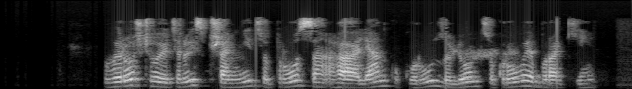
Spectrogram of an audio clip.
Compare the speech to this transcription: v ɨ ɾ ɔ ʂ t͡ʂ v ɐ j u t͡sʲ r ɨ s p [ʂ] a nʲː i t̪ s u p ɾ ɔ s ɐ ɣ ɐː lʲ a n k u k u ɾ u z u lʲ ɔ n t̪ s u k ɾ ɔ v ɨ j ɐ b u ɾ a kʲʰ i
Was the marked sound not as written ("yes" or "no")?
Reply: no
